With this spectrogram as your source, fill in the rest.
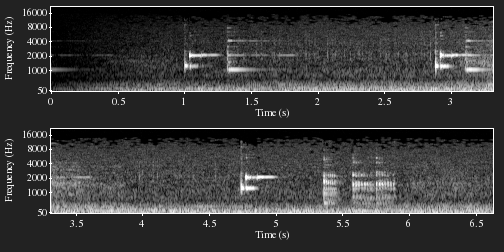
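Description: A phone gives short beeps as it scans barcodes.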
